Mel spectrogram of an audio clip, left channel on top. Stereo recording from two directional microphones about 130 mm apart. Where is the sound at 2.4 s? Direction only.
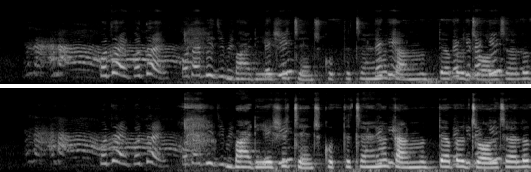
65° right (ahead or behind).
